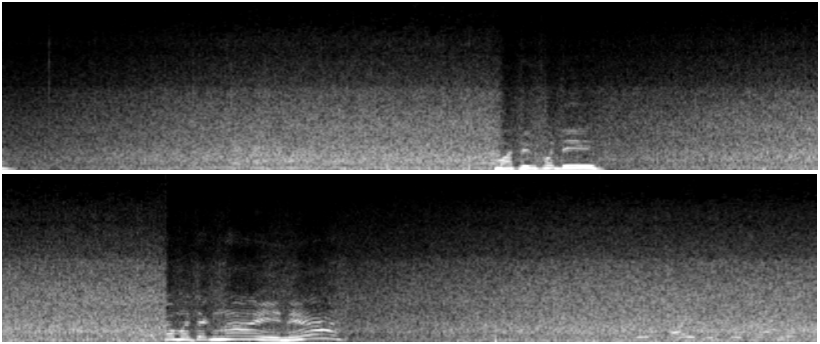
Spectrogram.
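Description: Rain falling during a trip to a waterfall, a constant broad hiss running through the whole stretch, with someone speaking briefly over it and a couple of short tonal sounds rising above the downpour.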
